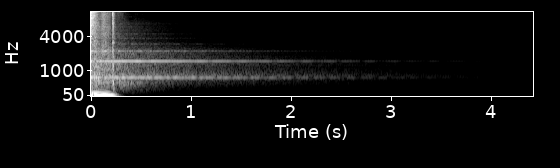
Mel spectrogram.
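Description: Electronic background music with a heavy bass beat that cuts off about a quarter of a second in, leaving a fading tone that dies out in under two seconds.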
